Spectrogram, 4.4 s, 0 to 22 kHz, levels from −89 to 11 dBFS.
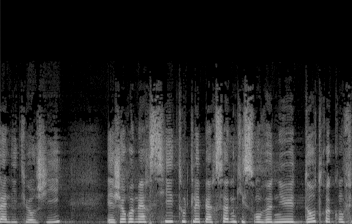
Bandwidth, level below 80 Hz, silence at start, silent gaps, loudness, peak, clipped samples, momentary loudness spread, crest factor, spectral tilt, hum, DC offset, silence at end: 14.5 kHz; -74 dBFS; 0 s; none; -21 LUFS; -6 dBFS; under 0.1%; 7 LU; 18 dB; -1.5 dB/octave; none; under 0.1%; 0 s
